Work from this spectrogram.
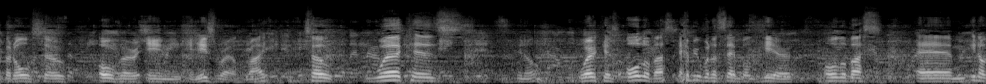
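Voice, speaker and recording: A man from Venezuela with a Venezuelan accent, a university teacher being interviewed at an outdoor rally, talking hesitantly with many fillers. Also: a little high. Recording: music behind, outdoor rally. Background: music playing.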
